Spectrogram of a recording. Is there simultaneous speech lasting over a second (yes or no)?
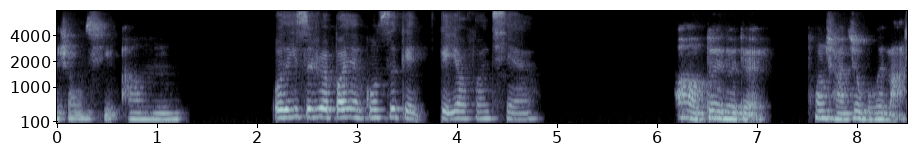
no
